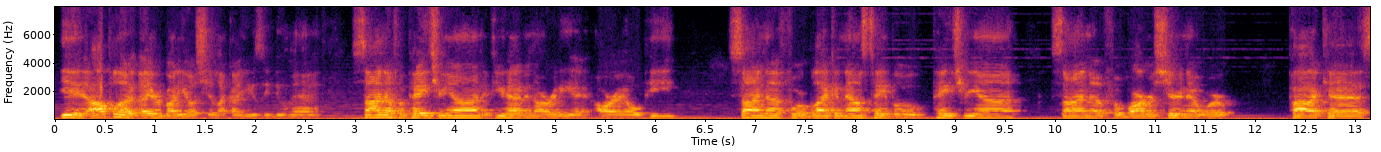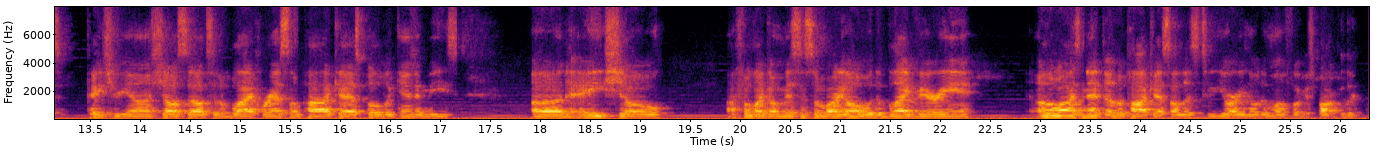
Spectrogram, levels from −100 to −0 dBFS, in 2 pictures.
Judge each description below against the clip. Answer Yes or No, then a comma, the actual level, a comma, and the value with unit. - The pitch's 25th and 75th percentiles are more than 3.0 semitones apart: No, narrow, 2.4 semitones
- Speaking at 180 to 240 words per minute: No, average, 170 wpm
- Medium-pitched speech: No, low, 120 Hz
